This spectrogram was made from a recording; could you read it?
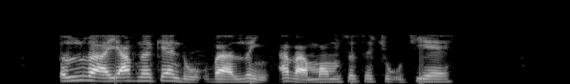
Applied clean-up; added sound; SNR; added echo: none; none; none; none.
